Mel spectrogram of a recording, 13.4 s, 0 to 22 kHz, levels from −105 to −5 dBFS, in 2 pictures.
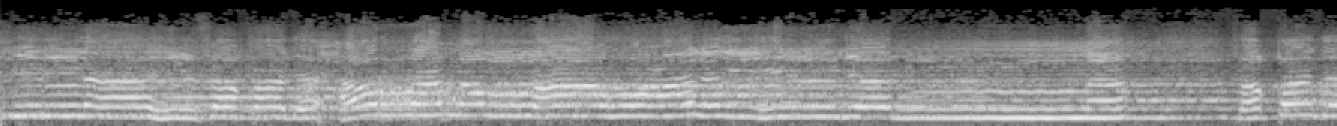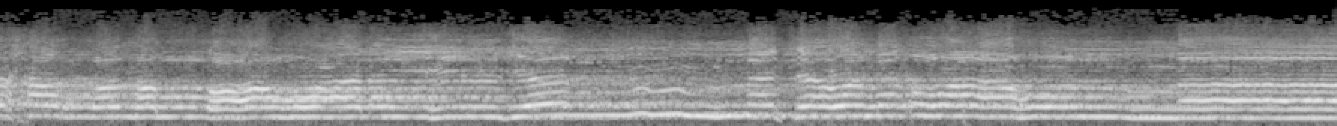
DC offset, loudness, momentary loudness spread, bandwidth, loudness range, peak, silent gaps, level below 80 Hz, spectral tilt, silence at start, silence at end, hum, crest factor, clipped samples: under 0.1%; -18 LUFS; 4 LU; 13 kHz; 2 LU; -6 dBFS; none; -60 dBFS; -2.5 dB/octave; 0 s; 0 s; none; 12 dB; under 0.1%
